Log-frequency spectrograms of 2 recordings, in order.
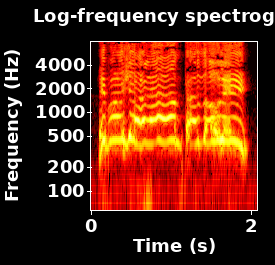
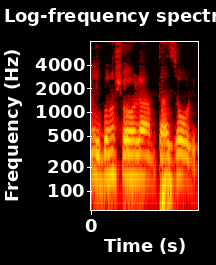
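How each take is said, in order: First: A high, loud cry for help; desperate cry. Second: Softly asking for help; quiet plea. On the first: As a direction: shout it up to God, desperate. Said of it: "מה זה נקרא". (צעקה נואשת וחזקה כלפי שמיים) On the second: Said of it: "מה ההבדל בין". (בקשה שקטה ורגועה) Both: Shown as a demonstration.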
